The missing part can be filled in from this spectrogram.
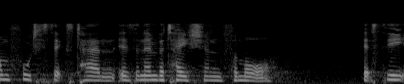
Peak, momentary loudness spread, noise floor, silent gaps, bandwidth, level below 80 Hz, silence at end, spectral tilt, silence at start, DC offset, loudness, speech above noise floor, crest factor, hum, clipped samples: -18 dBFS; 6 LU; -65 dBFS; none; 7.2 kHz; -64 dBFS; 0 s; -4.5 dB/octave; 0 s; under 0.1%; -37 LUFS; 30 dB; 18 dB; none; under 0.1%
